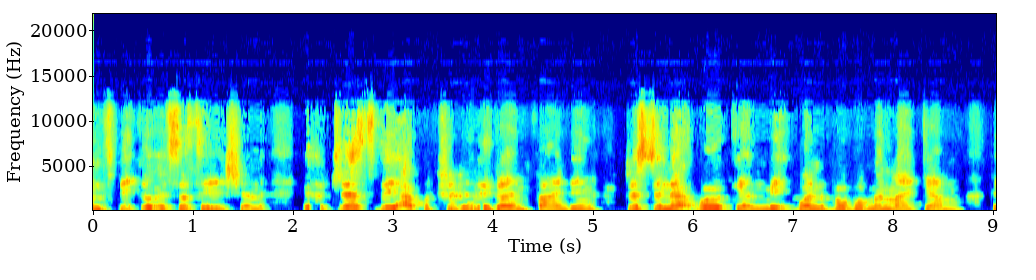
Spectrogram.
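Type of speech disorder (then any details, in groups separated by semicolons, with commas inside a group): Cerebral palsy, mild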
